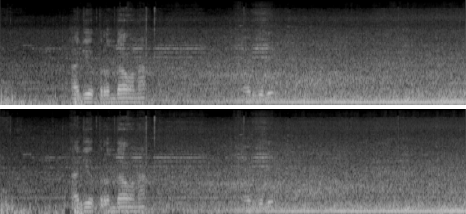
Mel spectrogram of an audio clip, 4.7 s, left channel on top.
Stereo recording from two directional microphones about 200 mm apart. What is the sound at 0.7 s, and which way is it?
Speech, centre (ahead or behind).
